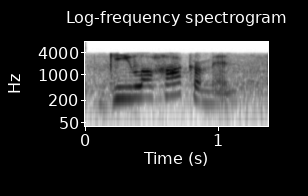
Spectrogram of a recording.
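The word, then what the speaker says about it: Geila Hocherman: Her name is spelled G-E-I-L-A Hockerman, H-O-C-H-E-R-M-A-N, Gila Hockerman.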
